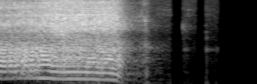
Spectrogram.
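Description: Someone blows their nose in one loud, buzzy honk that holds a steady pitch for about half a second, then trails off into a couple of faint soft clicks.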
